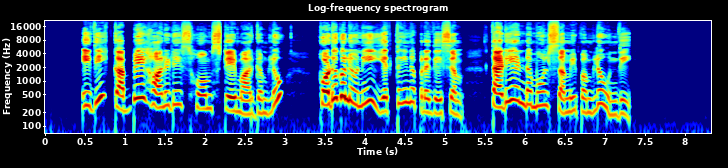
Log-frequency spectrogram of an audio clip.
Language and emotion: Telugu, neutral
